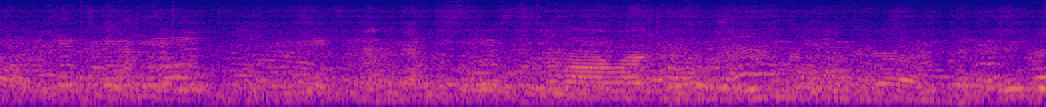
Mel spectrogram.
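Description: A crowd of people chatters loudly in a busy room.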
